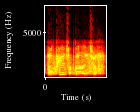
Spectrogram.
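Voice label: Korean near waypoint mood low; War Thunder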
